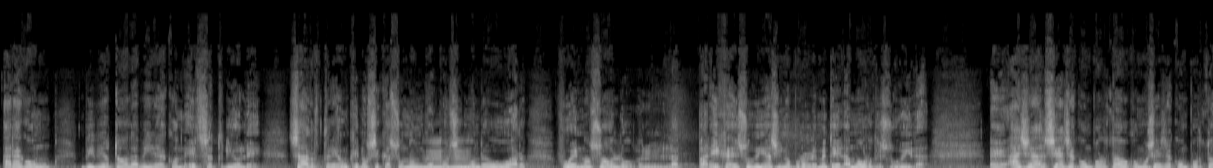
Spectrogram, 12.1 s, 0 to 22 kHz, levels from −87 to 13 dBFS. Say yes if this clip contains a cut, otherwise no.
no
